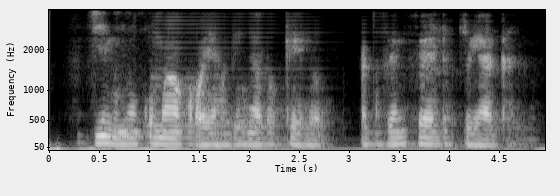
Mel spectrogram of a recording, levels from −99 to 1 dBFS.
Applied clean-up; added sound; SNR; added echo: neural mask model DeepFilterNet 3.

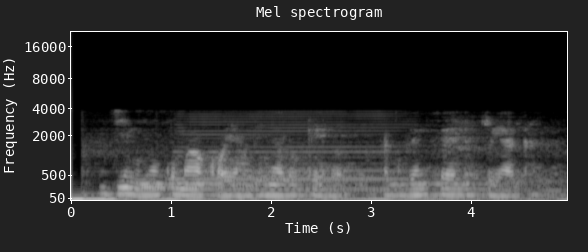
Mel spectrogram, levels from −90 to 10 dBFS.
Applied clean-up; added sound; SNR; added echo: none; Wind instrument, woodwind instrument; 17 dB; reverberation time 2.0 s.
